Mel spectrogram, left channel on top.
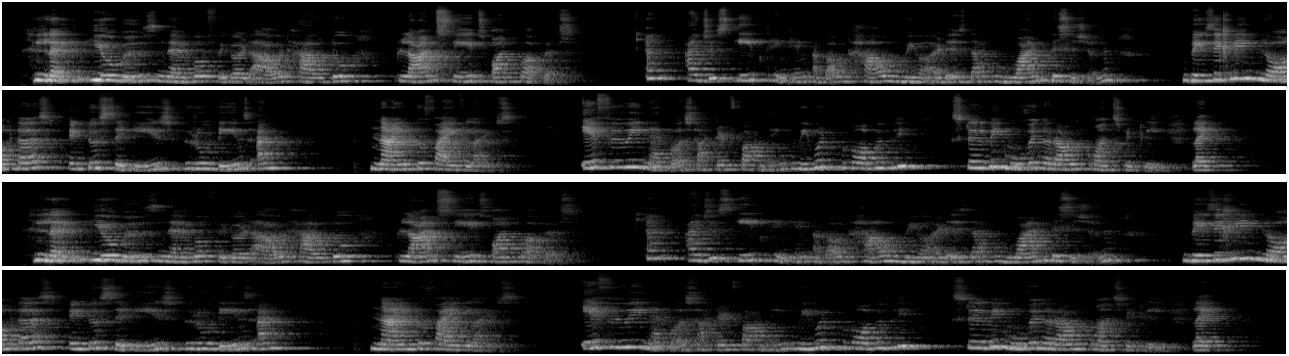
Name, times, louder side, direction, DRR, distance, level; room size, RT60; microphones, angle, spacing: voice 1, 0.2-3.7 4.0-5.7 6.4-11.2 11.8-15.6 16.5-17.9 18.6-22.0 22.4-25.0, left 2 dB, 35° left, 1 dB, 0.5 m, -29 dB
3.0 x 2.7 x 3.6 m, 0.92 s
head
